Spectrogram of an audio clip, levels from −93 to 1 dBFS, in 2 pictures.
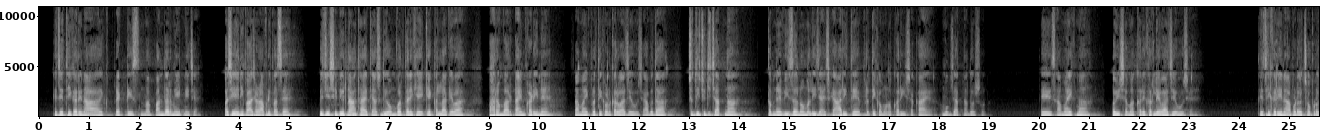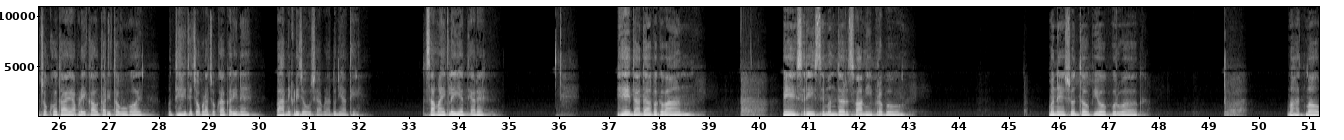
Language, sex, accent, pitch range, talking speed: Gujarati, male, native, 150-165 Hz, 115 wpm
